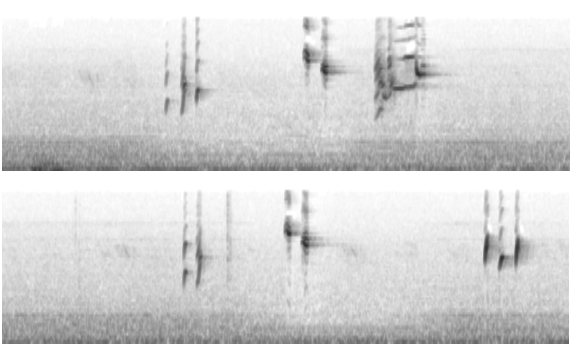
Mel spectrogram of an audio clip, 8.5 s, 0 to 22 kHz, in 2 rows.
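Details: European goldfinch song recorded in 2018: scattered high twittering phrases and sharp chips, with short tinkling bursts every one to two seconds over low steady hum.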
